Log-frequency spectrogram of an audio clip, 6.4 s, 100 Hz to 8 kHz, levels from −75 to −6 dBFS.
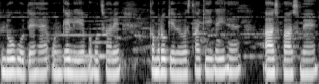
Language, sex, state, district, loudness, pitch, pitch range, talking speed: Hindi, female, Rajasthan, Bikaner, -18 LUFS, 185 Hz, 180-195 Hz, 160 wpm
